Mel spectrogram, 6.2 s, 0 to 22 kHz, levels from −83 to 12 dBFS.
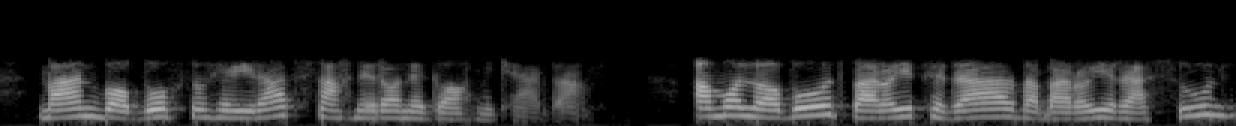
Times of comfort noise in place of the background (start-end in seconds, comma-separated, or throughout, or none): none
